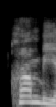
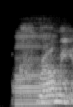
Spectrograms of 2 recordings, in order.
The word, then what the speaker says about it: Crumby: So yeah, Crumby Art. Crummy Art. It's a play on words. The B is silent.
